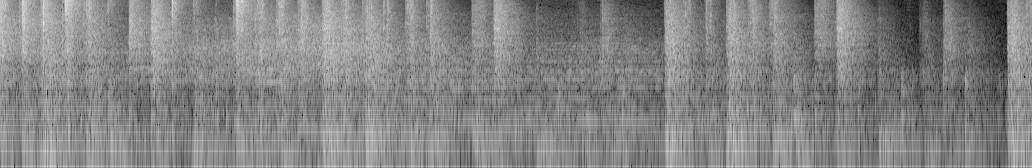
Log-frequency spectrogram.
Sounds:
Timpani

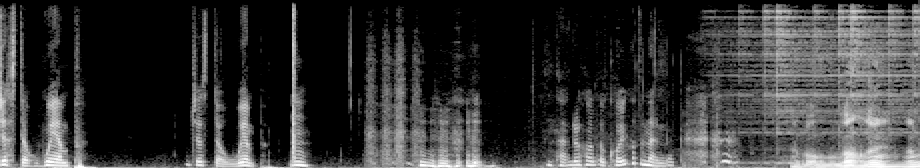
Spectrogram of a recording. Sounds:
Speech, Music

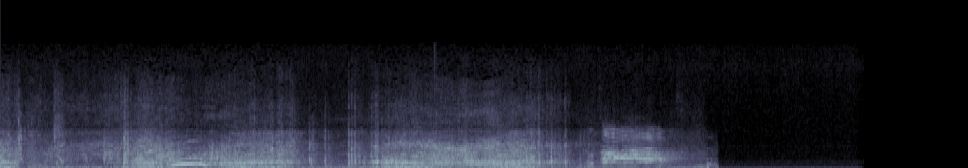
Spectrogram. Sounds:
Speech

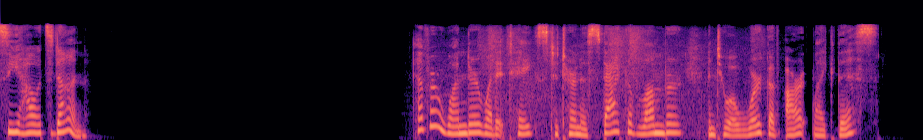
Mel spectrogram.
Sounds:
Speech

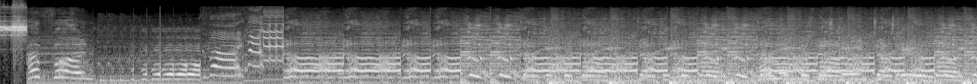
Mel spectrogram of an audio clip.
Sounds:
Music, Speech

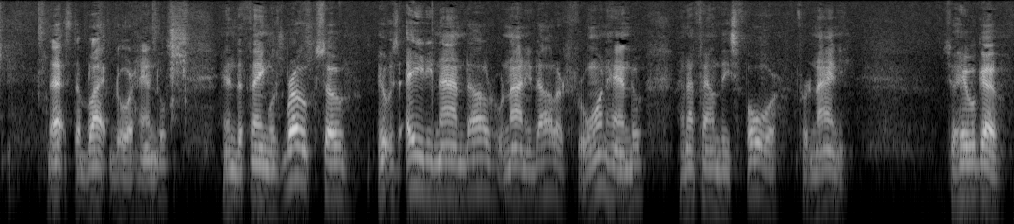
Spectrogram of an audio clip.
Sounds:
Speech

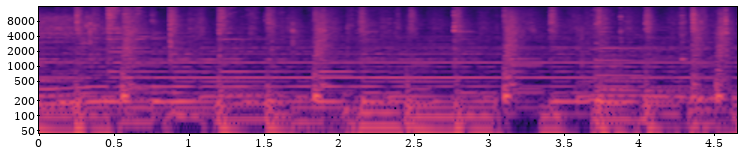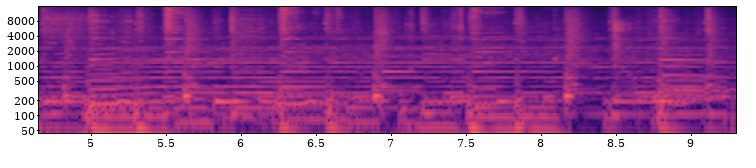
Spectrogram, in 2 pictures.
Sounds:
Music

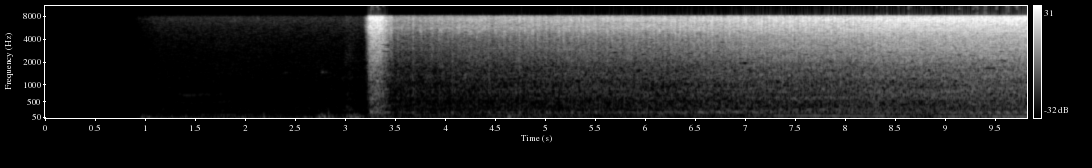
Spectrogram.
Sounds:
Engine

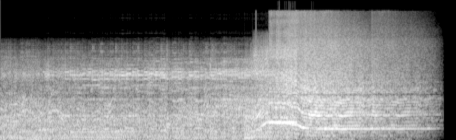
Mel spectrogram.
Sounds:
Speech, Music, Car passing by, Vehicle, Car, Motor vehicle (road)

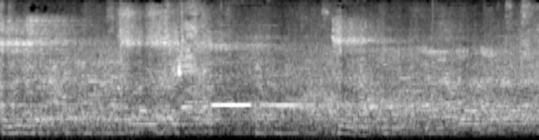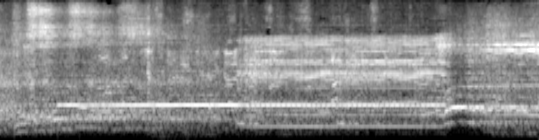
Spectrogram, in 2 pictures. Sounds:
Speech

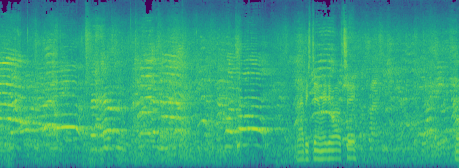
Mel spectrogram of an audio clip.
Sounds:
Vehicle, canoe, Speech

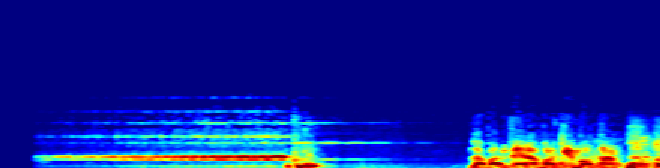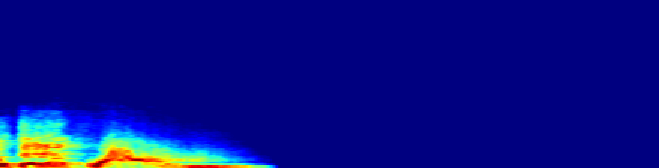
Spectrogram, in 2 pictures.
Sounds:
Speech

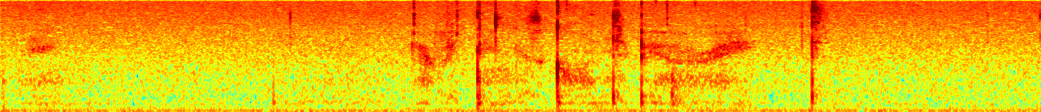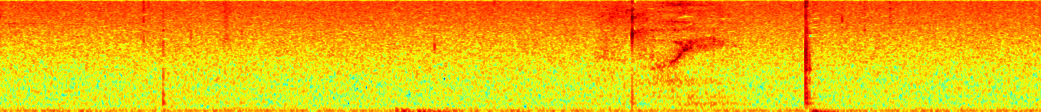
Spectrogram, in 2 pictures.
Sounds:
people whispering

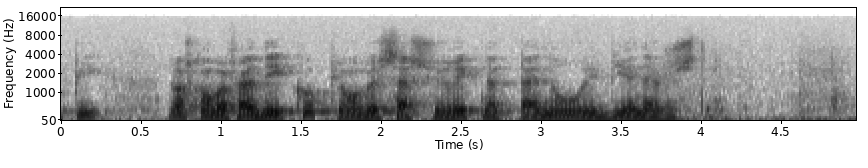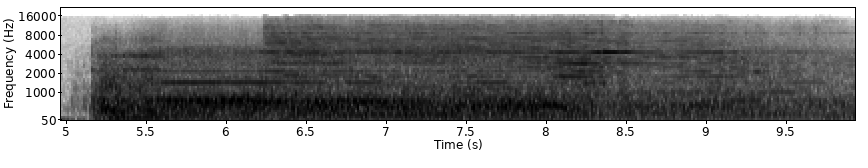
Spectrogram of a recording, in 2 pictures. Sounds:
planing timber

